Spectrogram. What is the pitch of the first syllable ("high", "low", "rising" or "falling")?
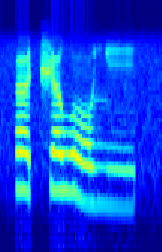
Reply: high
